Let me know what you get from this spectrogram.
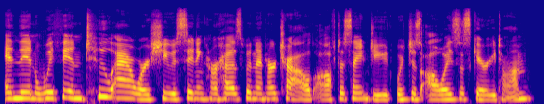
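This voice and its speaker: A woman's voice: medium pitch, fairly even intonation, fairly quick, a bit bright, no echo. A woman co-hosting a podcast in an informal, candid, chatty way. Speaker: podcast co-host. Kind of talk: casual true crime podcast chat.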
